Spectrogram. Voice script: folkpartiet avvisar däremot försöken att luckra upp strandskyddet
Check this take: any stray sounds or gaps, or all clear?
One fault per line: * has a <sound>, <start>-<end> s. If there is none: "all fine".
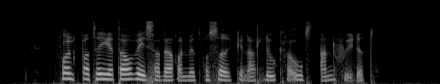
* has a dropout, 3.1-3.2 s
